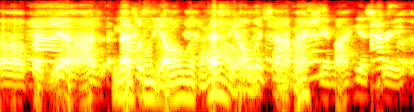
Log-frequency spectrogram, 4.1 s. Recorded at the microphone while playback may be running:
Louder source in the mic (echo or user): echo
